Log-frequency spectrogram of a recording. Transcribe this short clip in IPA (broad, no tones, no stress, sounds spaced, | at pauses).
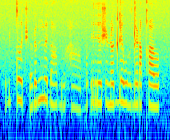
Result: ɗ ɘ ʈ t o t͡ʃʼ o̤ ɽ ʉ ŋ͡m ʉ ɗ ɑ̤ b o̤ h ɑ̤ b | rʲ o ʃ ɵ ɳ o d ɖ ɘ w o̤ d ɵ ɽ a qʰ o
